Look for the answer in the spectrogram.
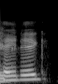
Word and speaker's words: Koenig: Koenig.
